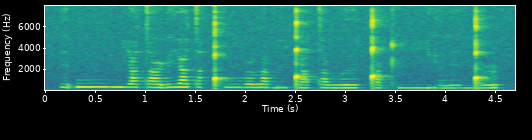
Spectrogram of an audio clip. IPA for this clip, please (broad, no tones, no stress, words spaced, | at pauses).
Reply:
ɪʔuː miːtˤɪːɽɪː tˤɪǃʰuːðˤibi ǃɛtˤuvəː ǃɑʈʰiː ɾʲəːlɪːŋ͡ǃə˞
